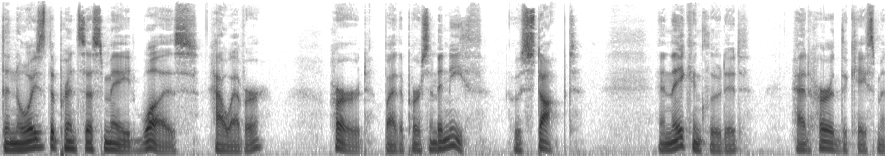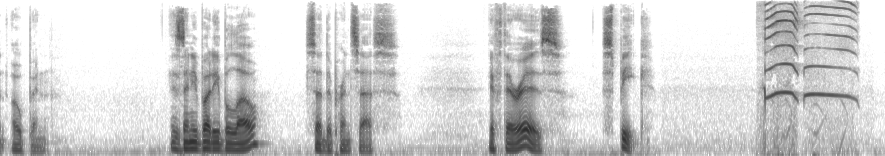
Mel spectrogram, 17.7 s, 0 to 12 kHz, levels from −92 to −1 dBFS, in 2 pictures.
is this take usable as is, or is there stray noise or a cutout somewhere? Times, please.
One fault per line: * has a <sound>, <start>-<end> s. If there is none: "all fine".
* has a squeak, 16.4-17.5 s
